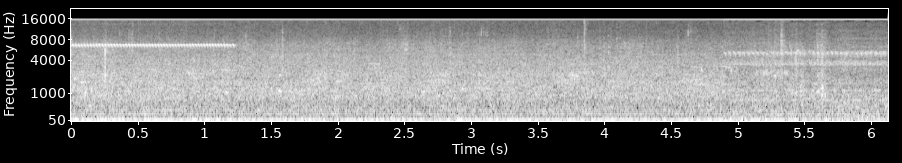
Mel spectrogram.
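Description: Insects trilling: one high, steady trill that stops about a second in and another, slightly lower, that starts near the end, over a faint hiss.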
